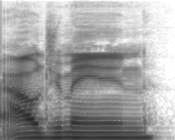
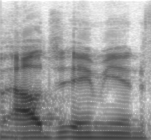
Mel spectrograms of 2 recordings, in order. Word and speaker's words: Aljamain: Aljamain Sterling versus Calvin Kattar. Yo, you used to call him Aljamain forever.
